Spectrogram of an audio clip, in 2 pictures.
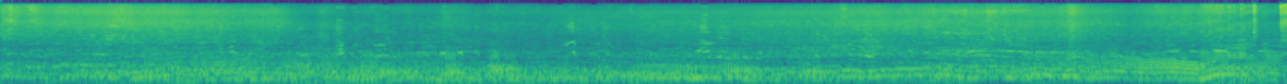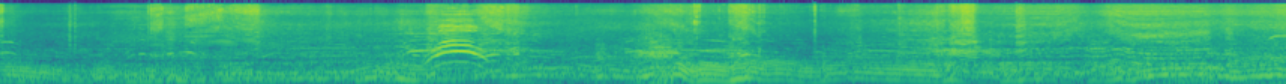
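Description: Motorcycles rev and race at a local enduro motocross final at a fiesta, engines rising and falling in pitch with sharp revving sweeps over a continuous loud rumble, while a voice talks throughout.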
